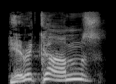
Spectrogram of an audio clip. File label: announcer count battle; dlc stanleyparable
